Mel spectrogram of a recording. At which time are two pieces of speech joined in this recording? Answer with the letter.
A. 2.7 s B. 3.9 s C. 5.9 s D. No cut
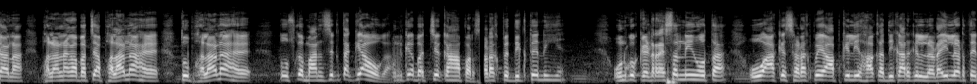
B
